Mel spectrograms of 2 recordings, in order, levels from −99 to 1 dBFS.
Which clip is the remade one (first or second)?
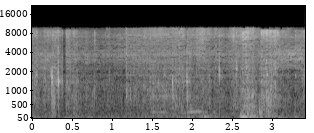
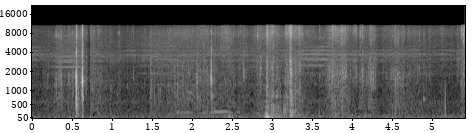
first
